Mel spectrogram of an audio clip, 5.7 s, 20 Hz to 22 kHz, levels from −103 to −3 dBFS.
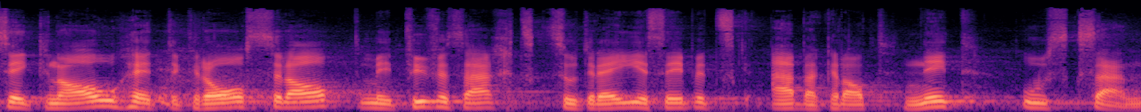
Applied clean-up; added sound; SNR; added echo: none; none; none; none.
